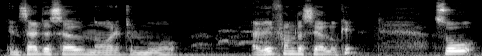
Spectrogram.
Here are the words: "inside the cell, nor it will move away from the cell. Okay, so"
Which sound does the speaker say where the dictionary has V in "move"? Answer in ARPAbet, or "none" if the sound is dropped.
none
